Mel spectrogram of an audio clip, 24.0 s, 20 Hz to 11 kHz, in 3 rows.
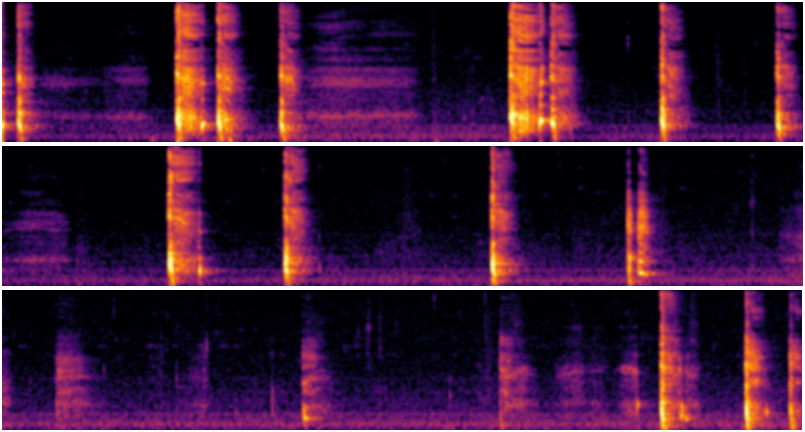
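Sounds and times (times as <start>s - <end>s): girl coughing: 0.0s - 0.4s, 1.8s - 3.0s, 5.1s - 5.8s, 9.7s - 10.1s, 12.9s - 13.2s, 14.3s - 14.6s, 22.6s - 24.0s.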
